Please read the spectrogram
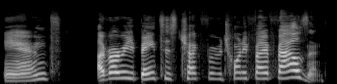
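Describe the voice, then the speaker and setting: A woman's voice: high voice, expressive, moderate pace, bright, forceful tone, smooth, no echo, studio quality. A woman voicing an affable but defensive grown man with a folksy manner in a radio soap opera.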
